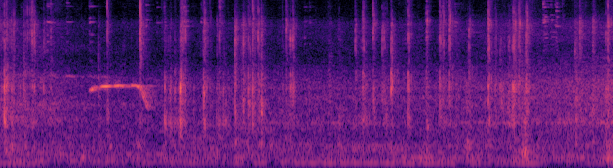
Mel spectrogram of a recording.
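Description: Light plastic clicking and tapping as small plastic cups are handled and fitted into the holes of a plastic bucket lid, irregular and faint. About a second in, a short whistle holds one pitch for half a second, then drops.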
